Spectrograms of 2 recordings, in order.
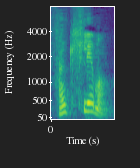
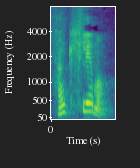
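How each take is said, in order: Both takes have the same delivery.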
